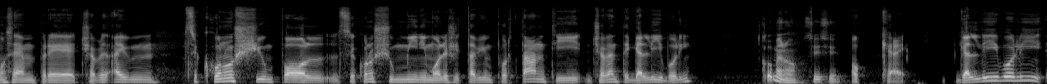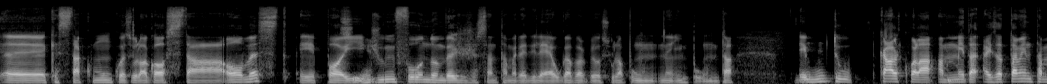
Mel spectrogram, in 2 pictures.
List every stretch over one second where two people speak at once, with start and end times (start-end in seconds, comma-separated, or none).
none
